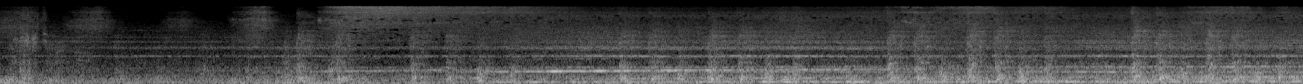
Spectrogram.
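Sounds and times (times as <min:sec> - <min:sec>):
electric train passing: 0:00.6 - 0:13.0.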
